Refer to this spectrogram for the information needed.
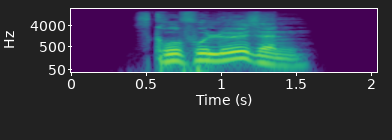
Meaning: inflection of skrofulös: 1. strong genitive masculine/neuter singular 2. weak/mixed genitive/dative all-gender singular 3. strong/weak/mixed accusative masculine singular 4. strong dative plural
- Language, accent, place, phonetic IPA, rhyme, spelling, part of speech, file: German, Germany, Berlin, [skʁofuˈløːzn̩], -øːzn̩, skrofulösen, adjective, De-skrofulösen.ogg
